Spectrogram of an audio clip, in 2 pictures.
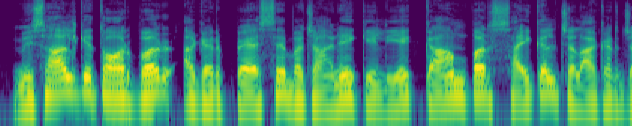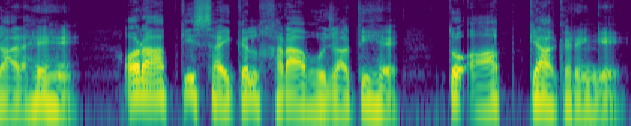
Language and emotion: Urdu, neutral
